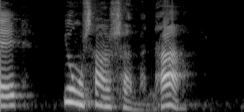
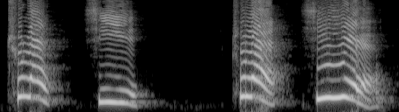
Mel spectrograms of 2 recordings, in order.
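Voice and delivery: much higher, louder calling; 大声呼唤蜥蜴; 9 semitones higher, 7 dB louder than usual. Acted. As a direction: shout for the hidden pet. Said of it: "he called out".

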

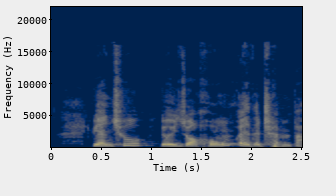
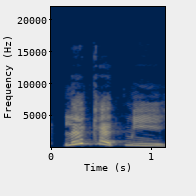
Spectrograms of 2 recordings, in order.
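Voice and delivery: playful shout; 6 semitones higher than usual. A narrator's reading. Baby bear showing off in the leaves, high shout. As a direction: shout it proudly for attention. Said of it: "he shouted".

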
